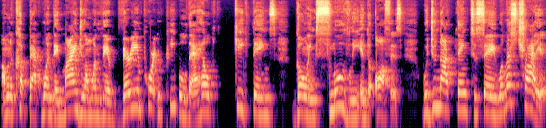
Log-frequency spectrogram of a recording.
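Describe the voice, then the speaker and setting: A woman with a plain, everyday voice speaks at a fairly slow pace and medium pitch, her intonation lively. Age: 60s. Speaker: host's mother, former office worker. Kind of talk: personal storytelling.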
